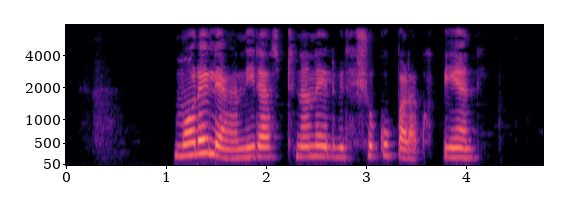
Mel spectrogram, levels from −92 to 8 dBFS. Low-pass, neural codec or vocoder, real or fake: 7.2 kHz; none; real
